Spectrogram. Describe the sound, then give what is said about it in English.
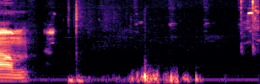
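Soft clicking on a computer keyboard comes as a quick, uneven flurry of faint taps just after a brief bit of voice. “Am I typing too hard for you”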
